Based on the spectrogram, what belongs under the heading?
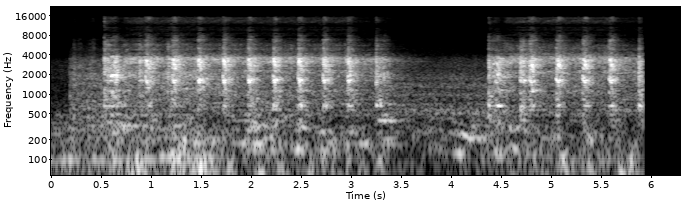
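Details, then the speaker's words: Royal Enfield Classic 350 BS6 Reborn with starting complaint: self-starter cranks in quick even pulses, about four a second, stops, cranks again without catching; spark and fuel pump checked fine, no warnings; no start traced to clogged fuel injector. "നോക്കുകയാണ് നമ്മൾ self അടിച്ചിട്ട് വണ്ടി start ആവുന്നില്ല"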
